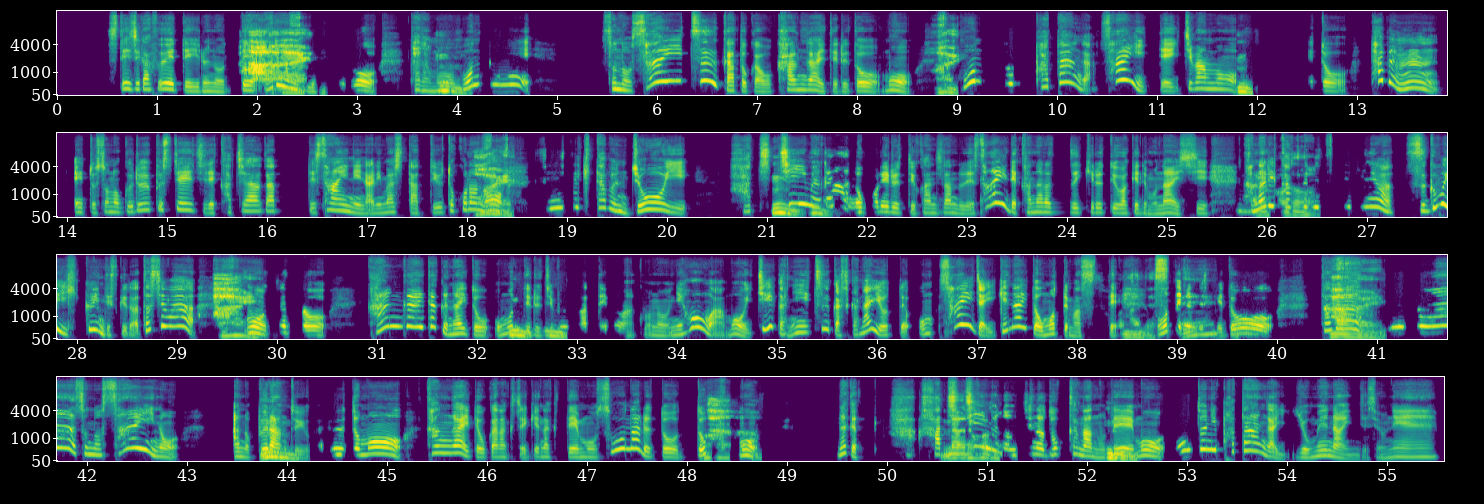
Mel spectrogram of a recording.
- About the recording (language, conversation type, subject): Japanese, advice, 旅行の予定が急に変わったとき、どう対応すればよいですか？
- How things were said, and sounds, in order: none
